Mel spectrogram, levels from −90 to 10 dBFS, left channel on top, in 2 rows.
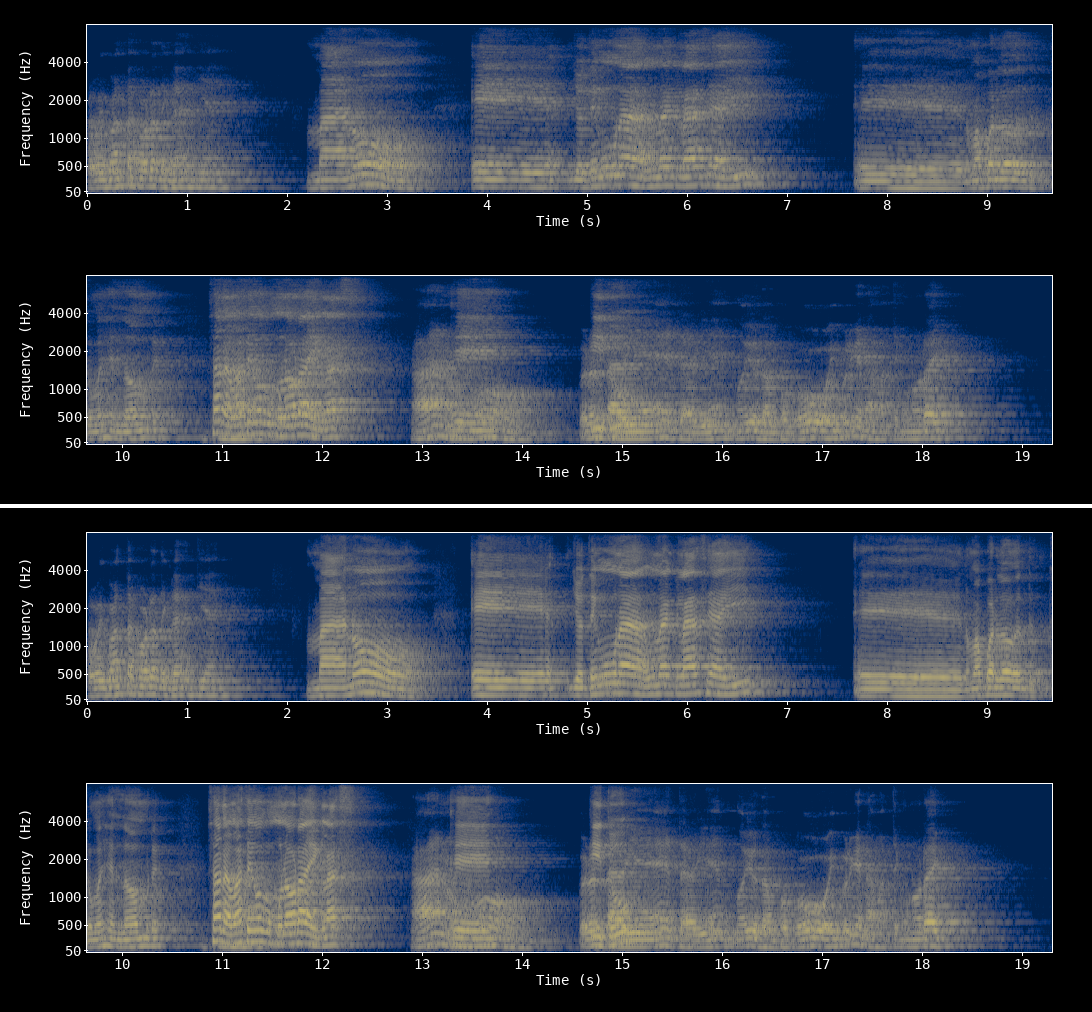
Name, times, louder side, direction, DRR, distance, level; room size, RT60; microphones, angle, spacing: voice 1, 0.0-1.3 11.0-11.2 12.9-14.1 14.6-18.2, right 2 dB, 30° right, 2 dB, 0.7 m, -25 dB
voice 2, 2.2-3.3 3.8-6.7 7.7-10.4 10.9-12.3 13.3-13.7 14.7-15.1, right 4 dB, 85° right, 6 dB, 0.4 m, -22 dB
7.6 x 3.5 x 3.7 m, 1.2 s
head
